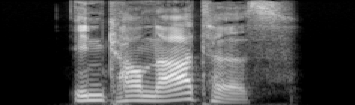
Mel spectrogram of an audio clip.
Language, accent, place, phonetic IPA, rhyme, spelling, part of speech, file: German, Germany, Berlin, [ɪnkaʁˈnaːtəs], -aːtəs, inkarnates, adjective, De-inkarnates.ogg
- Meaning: strong/mixed nominative/accusative neuter singular of inkarnat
